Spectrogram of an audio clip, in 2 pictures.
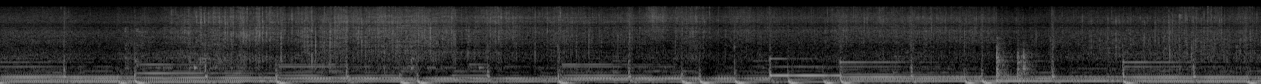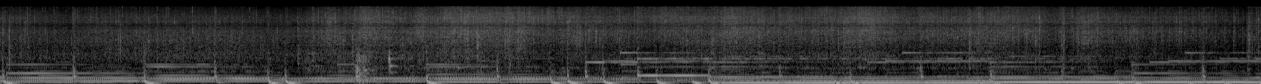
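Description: Strips of potato, red bell pepper and chicken breast sizzling in a hot frying pan, with a steady hiss and the repeated scrapes and knocks of a spatula stirring the food. Soft background music plays underneath.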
